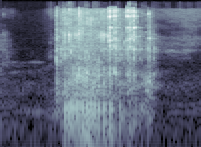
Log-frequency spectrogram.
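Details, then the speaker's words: Weed eater with broken primer bulb, choke off, stop switch left on; one sharp pull-cord rattle under a second with no firing, no spark from switch on stop; later started, needs primer bulb, maybe carb clean. "Oh, I got it on stop. So, that would make a difference. It's not going to spark if I got the switch to stop."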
